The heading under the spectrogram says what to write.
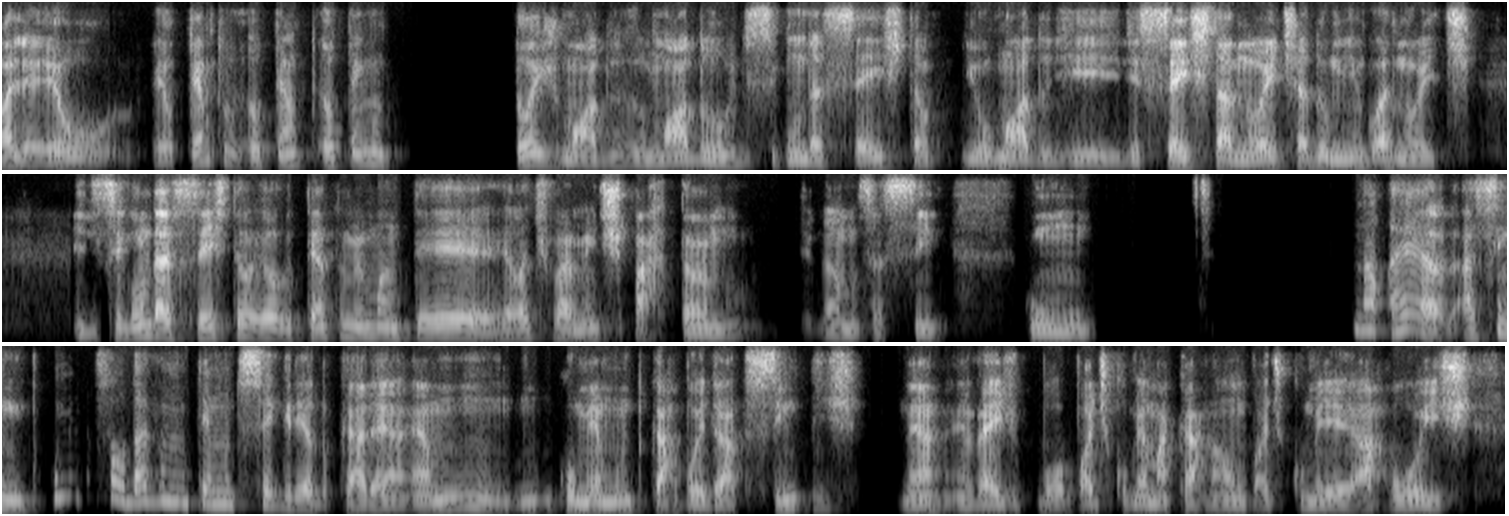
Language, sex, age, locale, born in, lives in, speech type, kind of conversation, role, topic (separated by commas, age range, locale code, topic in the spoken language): Portuguese, male, 35-39, pt-BR, Brazil, Germany, conversation, podcast, guest, Que papel a alimentação tem na sua saúde mental?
